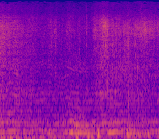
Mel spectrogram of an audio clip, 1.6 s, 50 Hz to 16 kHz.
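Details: Hive of honey bees just opened on March 10th, the colony a little hostile: dense, continuous low drone with faint higher overtones and small pitch wobbles from individual flying bees.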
